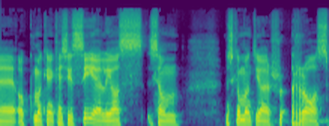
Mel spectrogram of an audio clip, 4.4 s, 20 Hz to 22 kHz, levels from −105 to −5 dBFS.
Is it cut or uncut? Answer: uncut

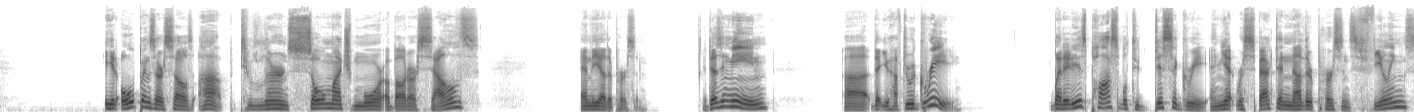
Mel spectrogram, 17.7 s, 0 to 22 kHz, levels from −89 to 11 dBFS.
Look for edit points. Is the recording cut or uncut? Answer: uncut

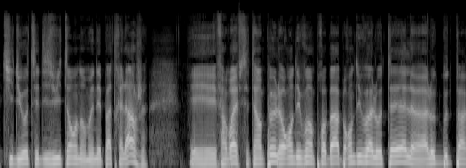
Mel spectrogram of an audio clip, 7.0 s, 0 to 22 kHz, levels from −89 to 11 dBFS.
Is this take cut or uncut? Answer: cut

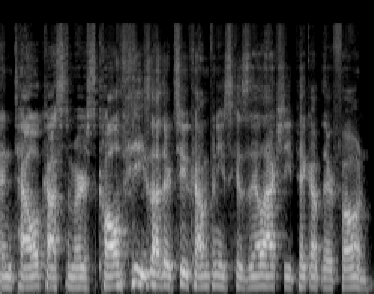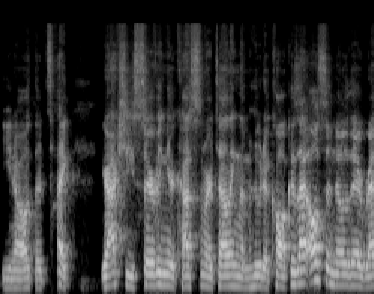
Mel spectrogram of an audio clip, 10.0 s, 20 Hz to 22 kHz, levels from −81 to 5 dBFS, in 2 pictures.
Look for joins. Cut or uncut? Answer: uncut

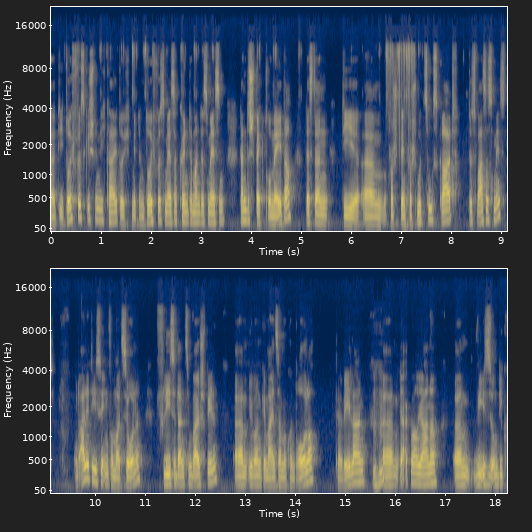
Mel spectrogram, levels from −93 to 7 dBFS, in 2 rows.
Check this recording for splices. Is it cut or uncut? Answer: cut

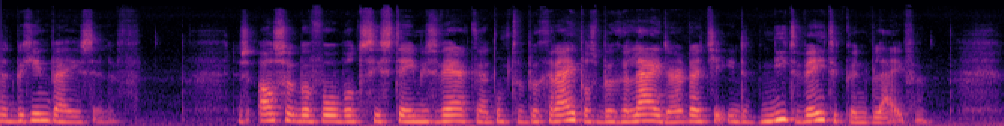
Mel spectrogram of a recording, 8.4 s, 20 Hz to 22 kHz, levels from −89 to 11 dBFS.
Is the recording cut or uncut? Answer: cut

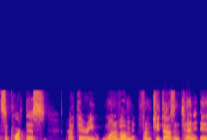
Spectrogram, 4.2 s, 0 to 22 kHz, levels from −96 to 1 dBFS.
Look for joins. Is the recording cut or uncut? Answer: uncut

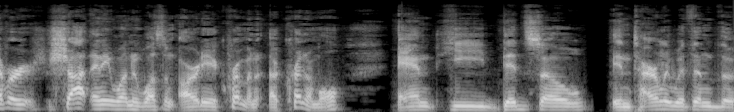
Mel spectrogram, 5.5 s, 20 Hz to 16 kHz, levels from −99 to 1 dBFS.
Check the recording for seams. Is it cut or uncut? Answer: uncut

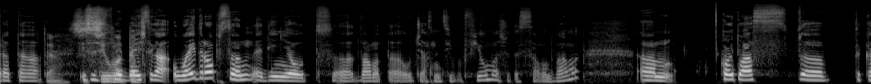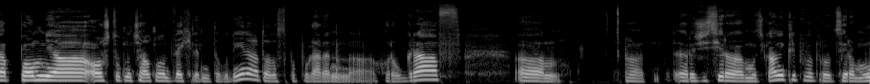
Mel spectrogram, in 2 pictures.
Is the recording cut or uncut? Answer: cut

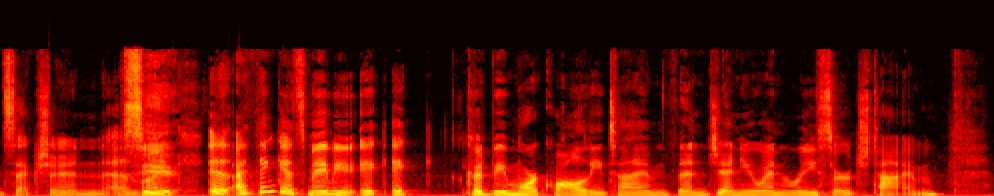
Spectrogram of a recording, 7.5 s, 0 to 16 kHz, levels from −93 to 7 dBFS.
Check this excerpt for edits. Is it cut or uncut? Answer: cut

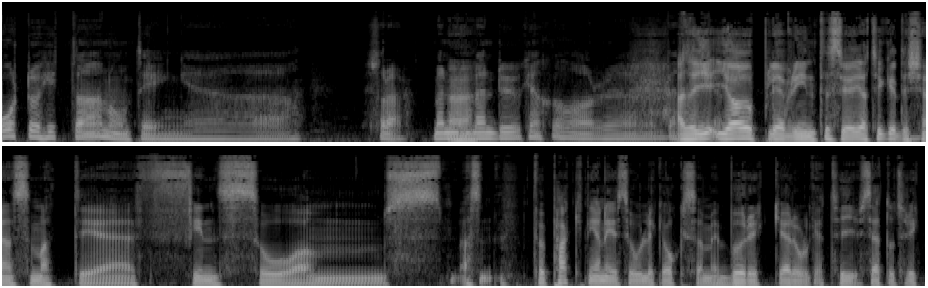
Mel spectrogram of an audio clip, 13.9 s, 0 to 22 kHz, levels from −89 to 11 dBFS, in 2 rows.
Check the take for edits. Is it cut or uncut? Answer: uncut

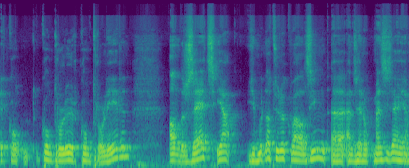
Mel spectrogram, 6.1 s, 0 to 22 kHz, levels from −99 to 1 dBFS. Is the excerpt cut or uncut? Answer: uncut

